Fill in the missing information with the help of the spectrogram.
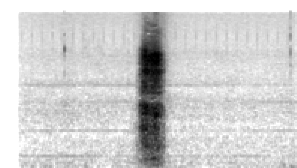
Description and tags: Solo un susto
